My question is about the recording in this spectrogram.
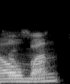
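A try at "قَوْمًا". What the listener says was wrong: Little qaf. So you should pronounce it in a thick sound. Qawman. Qaf. Qawman.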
